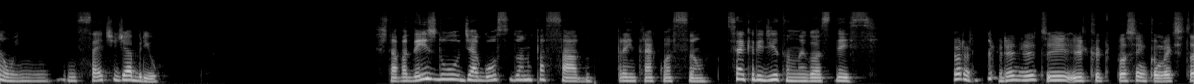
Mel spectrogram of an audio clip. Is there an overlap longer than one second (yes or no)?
no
